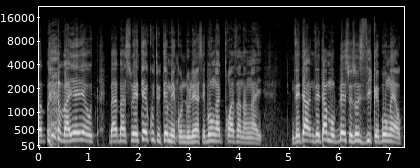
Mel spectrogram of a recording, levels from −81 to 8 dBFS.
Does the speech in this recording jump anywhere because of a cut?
no; 0 cuts

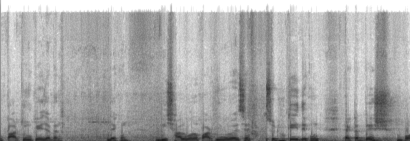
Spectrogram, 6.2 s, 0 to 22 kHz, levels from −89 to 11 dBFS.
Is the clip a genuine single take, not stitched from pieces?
no; 1 cut; at 4.0 s

